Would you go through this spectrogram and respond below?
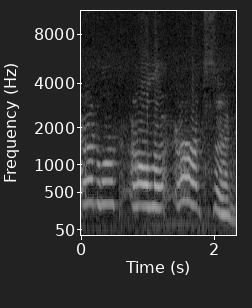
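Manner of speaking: put-on, high, angry words forced through clenched teeth. Act out your mom saying your full name, imitating anger through gritted teeth. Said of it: "she would get angry... She would grit her teeth, and she would say".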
